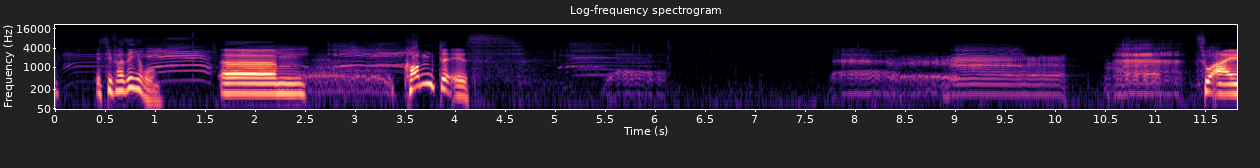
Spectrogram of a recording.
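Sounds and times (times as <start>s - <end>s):
speech: 0.0s - 2.6s, 3.5s - 4.4s, 11.5s - 11.8s
sheep or goats bleating in a livestock herd: 0.0s - 4.1s, 4.9s - 6.2s, 7.7s - 11.5s.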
